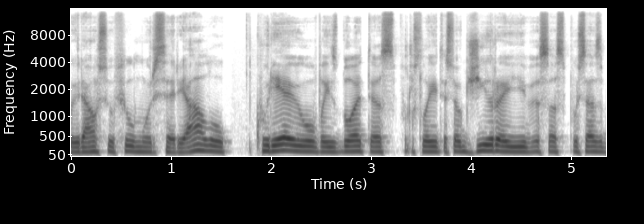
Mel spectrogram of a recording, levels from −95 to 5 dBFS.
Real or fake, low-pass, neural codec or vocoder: fake; 14.4 kHz; autoencoder, 48 kHz, 128 numbers a frame, DAC-VAE, trained on Japanese speech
